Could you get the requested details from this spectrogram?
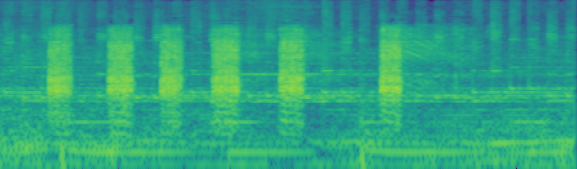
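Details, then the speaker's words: Electric drill with worn casing screw threads that can no longer be tightened: short bursts of harsh, rough whirring; the loosely held bearing wobbles and growls because the casing no longer holds it, not an armature fault. "terus kemudian juga akan berdampak Goyang Jali bearing itu tidak bisa permanen Hai karena casing-nya ini sudah tidak lagi mampu menahan Sedih saat dinyalakan seperti ini"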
